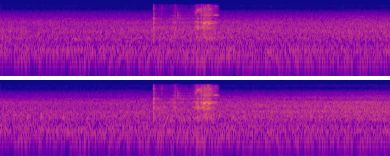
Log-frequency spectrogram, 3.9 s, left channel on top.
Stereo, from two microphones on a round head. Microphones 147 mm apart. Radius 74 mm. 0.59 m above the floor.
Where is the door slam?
15° right (ahead or behind).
